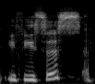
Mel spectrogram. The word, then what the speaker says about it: Ephesus: Like Ephesus in Western Turkey.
